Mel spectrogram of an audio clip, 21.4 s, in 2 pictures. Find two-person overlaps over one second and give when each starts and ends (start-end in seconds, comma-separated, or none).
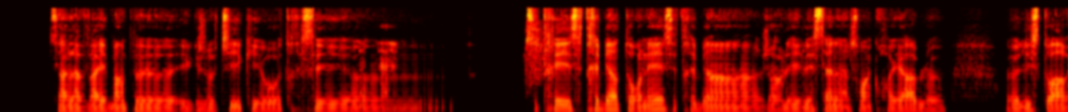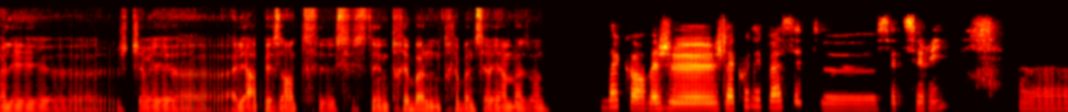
none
